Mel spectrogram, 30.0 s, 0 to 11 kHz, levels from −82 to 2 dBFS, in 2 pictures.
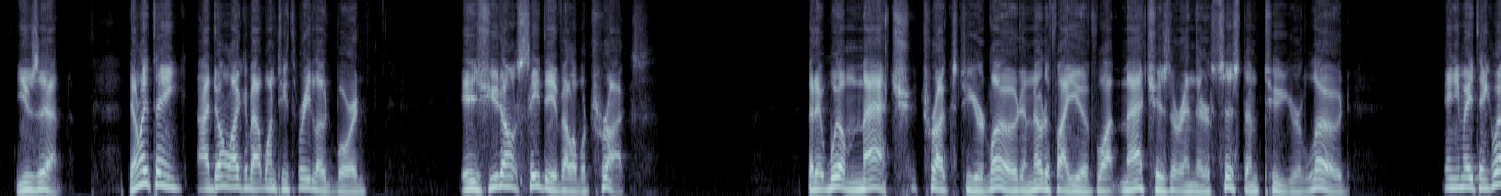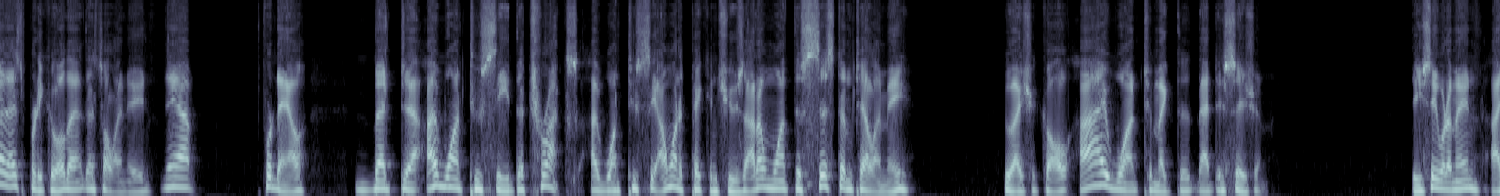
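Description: This speech recording has aliasing from start to finish. The sibilants sound gritty and metallic. The spectrum runs hard up to a ceiling at 11 kHz. That edge fits a sample-rate drop from 48 kHz to 22 kHz with no low-pass filter applied first. Energy above 11 kHz could not be kept. It folded back below the edge at wrong, unrelated frequencies. The folded content sits roughly 25 dB below the speech.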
